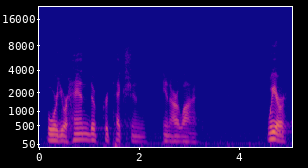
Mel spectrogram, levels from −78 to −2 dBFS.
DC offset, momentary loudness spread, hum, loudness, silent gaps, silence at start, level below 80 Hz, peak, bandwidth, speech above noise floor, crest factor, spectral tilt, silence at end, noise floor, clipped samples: under 0.1%; 21 LU; none; -38 LUFS; none; 0.15 s; -68 dBFS; -18 dBFS; 14.5 kHz; 33 dB; 22 dB; -7 dB/octave; 0.05 s; -72 dBFS; under 0.1%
